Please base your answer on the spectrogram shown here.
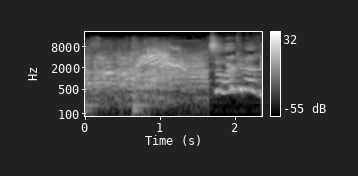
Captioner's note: cat screech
